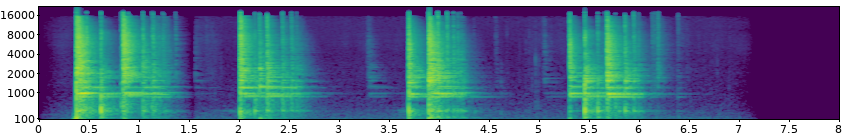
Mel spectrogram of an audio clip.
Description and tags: Empty Can Drop
An empty red bull can falling on the floor.
Result of this recording session:
Recorded with Zoom H2. Edited with Audacity.
red-bull, dropping, junk, beverage, drink, empty, can, drop, trash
